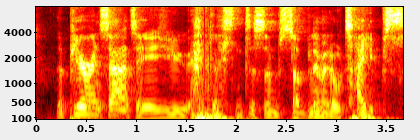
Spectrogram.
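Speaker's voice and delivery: very loud talk, laughing through the words. Reading something out loud and finding it insane, laughing while talking. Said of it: "I'm laughing because when you read it out loud".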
